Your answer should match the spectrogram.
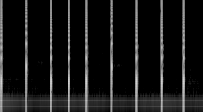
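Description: Pro Tools click track metronome ticking at an uneven tempo: nine short, pitched clicks, spaced between about a third and half a second apart. The clicks speed up and slow down as they follow freehand-drawn tempo changes in the tempo ruler.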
